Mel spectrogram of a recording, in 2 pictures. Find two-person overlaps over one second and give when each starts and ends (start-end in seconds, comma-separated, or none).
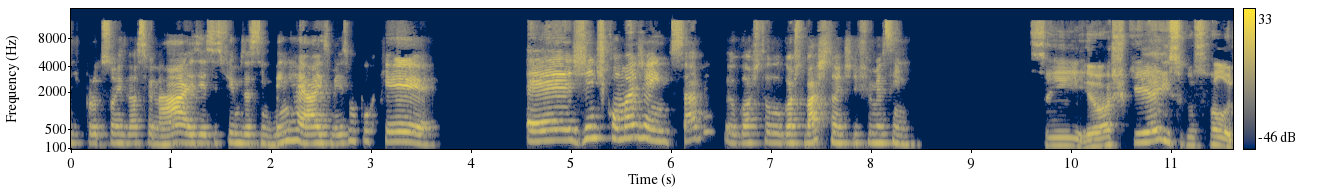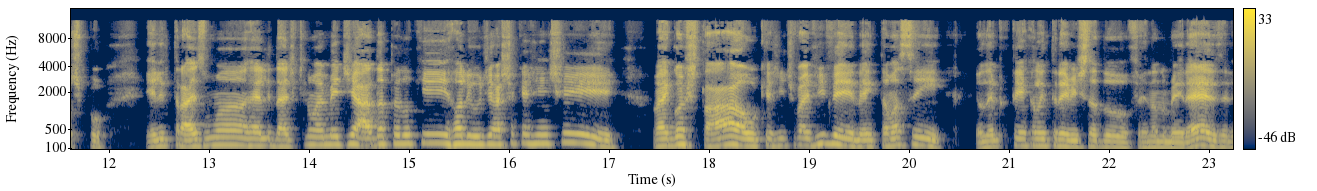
none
